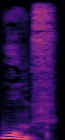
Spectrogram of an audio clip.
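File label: "warmth", English, British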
